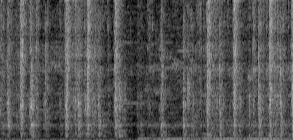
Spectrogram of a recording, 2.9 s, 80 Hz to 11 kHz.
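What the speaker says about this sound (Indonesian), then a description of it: "pemula disarankan menjahitnya pelan-pelan aja ya, ntar tangannya ikut kejahit" A sewing machine stitches new fabric onto a motorcycle seat cover for a Jumper Z1, running in steady rapid bursts of close, loud mechanical clatter with a low motor hum and no voices.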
